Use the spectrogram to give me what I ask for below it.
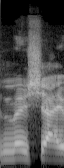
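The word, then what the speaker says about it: Muchea: The suburb was Mushe which is spelled M U C H E A and Rean a couple years ago was just Manish.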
